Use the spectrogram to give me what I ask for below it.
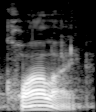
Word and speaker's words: quale: A typical such puzzle is that of qualia, singular quale, which rhymes with barley, meaning the subjective aspect of sensations.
